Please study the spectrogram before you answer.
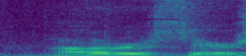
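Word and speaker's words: pwdre ser: P-W-D-R-E. Powder Sare, star jelly, or angel hair.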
